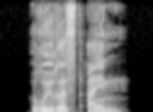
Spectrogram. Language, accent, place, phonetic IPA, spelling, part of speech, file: German, Germany, Berlin, [ˌʁyːʁəst ˈaɪ̯n], rührest ein, verb, De-rührest ein.ogg
- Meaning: second-person singular subjunctive I of einrühren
